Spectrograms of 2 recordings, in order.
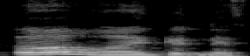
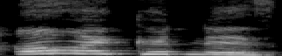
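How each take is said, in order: First: Said in the usual way. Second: Amused exclamation. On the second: Real, not acted.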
